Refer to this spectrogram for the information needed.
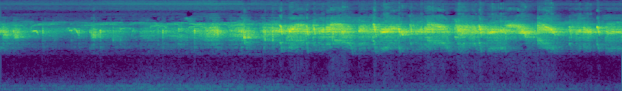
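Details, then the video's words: Original swiftlet calls taken from a control recording: many overlapping high chattering chirps forming a continuous shimmering buzz, growing louder after the first few seconds and staying dense, with no other clear sounds. "SUARA ASLI WALET"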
